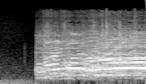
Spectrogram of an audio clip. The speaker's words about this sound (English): As the athletes step off the plane, they're surrounded by a lively crowd and cheering that's seemingly endless. The crowd goes wild at the sight of Guo, known as the goddess of weightlifting.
